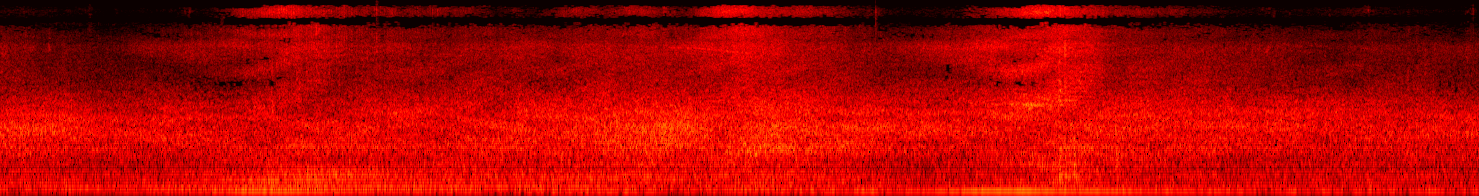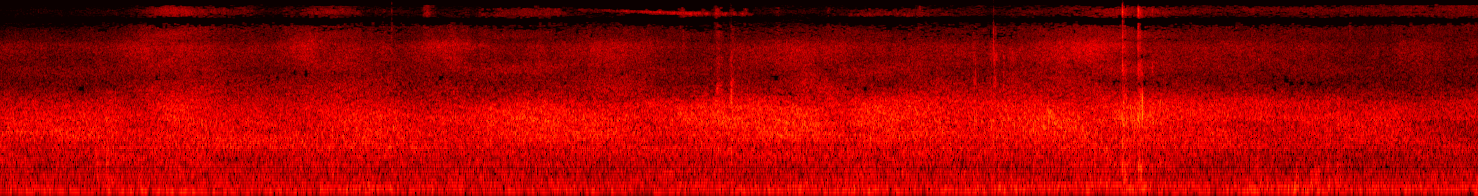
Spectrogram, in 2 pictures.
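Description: Street traffic: a steady wash of cars passing, with engine rumble swelling twice as vehicles go by, about three seconds in and again about ten seconds in.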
